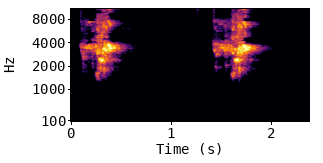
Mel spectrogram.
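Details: Female budgerigar giving two drawn-out, harsh, squawky calls about 1.3 seconds apart, with soft low hum beneath.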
